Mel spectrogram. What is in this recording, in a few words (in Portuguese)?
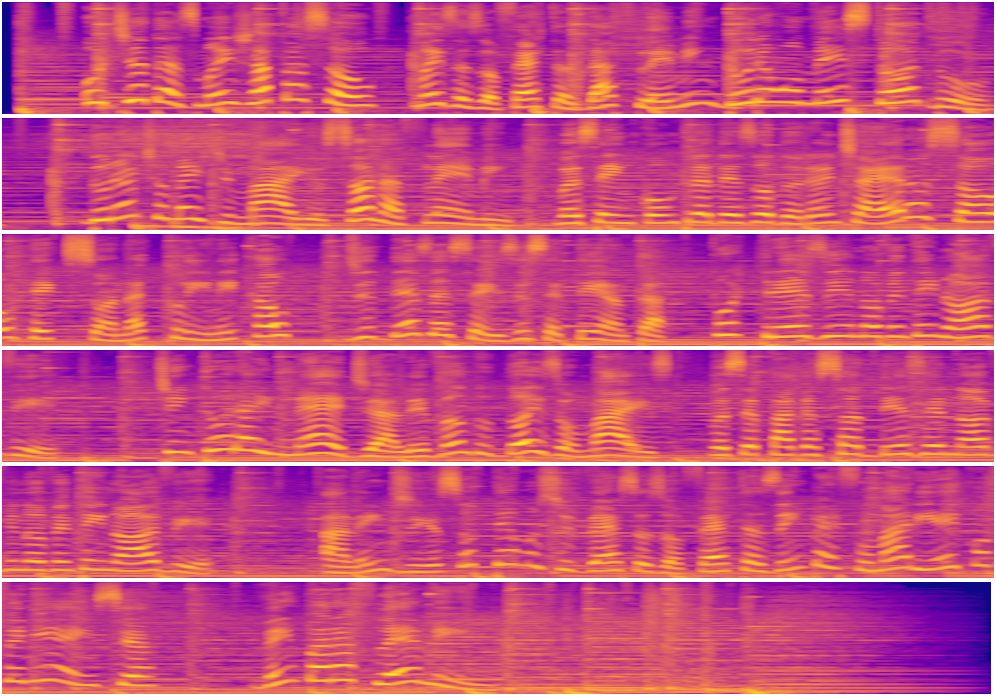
Spot Simples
